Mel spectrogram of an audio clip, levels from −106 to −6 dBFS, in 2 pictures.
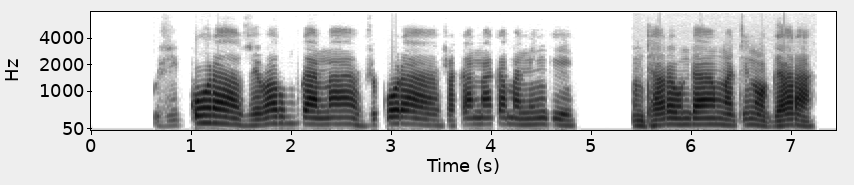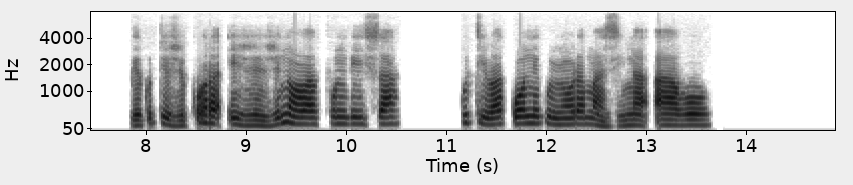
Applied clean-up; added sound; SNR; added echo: none; none; none; none.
